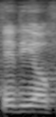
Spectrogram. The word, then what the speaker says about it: Fivio: I think it's, yeah, Fivio Foreign.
